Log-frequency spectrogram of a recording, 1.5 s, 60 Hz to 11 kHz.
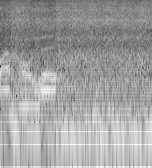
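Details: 1988 Lamborghini Countach replica after fixing a fuel starvation no-start (suspected air leak at fuel pump): steady low idle hum with the rushing whoosh of the radiator fan kicking on; engine and fan sound normal.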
